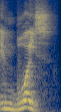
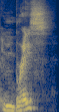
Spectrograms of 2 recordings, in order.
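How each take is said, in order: First: It is said without the R, New York style. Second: It is said with the R pronounced.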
